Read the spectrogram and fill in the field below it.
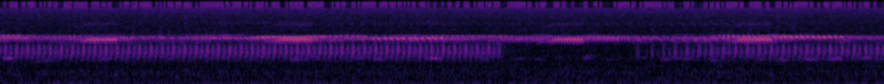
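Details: High, short cricket chirps, about five in nine seconds, repeated at a slow steady pace over a buzzing pulsed chorus that briefly falls quiet midway before resuming.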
